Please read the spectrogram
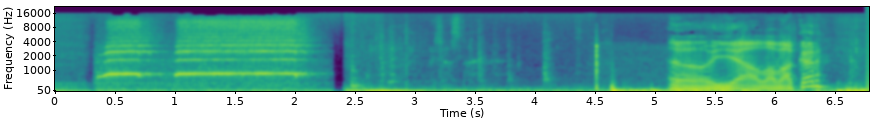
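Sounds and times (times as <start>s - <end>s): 
loud sustained steam whistle blasts: 0.4s - 2.4s
speech: 5.2s - 6.6s.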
